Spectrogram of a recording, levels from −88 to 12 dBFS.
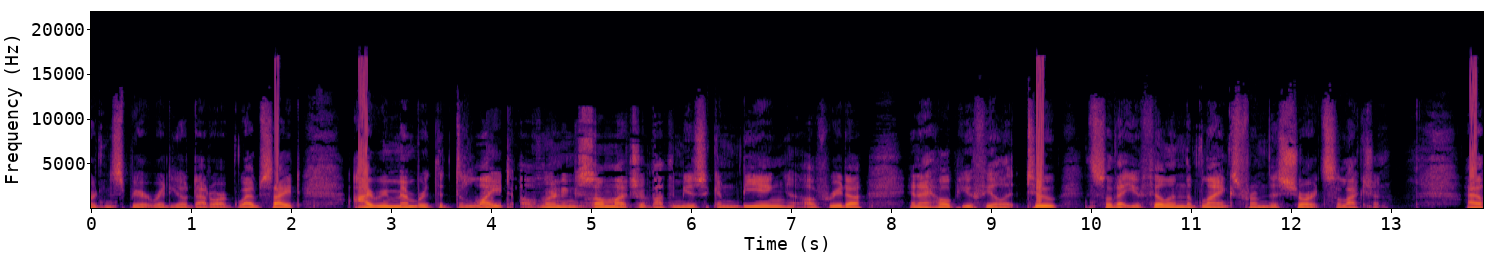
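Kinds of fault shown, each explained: Integer overflow: loud speech peaks that push past the largest integer wrap to the opposite sign instead of being limited. This gives violent cracks at 1.84, 2.68–2.76, 9.46–9.52 and 13.79–13.85 s, with overdrive of about 1 to 3 dB. The waveform flips sharply to the opposite sign and broadband vertical streaks show on the spectrogram.
Adaptive stream at a lower bitrate: from 3.84 to 5.84 s the stream drops to a much lower-bitrate version, likely HE-AAC at around 12 kbit/s instead of 96 kbit/s AAC. The treble turns thin with no gap. On the spectrogram the content above 11.5 kHz is cut off flat for two seconds.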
